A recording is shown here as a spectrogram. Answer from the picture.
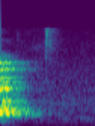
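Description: A dog lets out a single short whimper or bark, a tonal yelp that fades quickly, followed by a faint high squeak and then near silence.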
